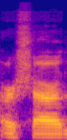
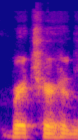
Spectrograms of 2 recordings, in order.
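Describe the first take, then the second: First: The name is said with a French-Canadian accent. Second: The name is said with an American accent.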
